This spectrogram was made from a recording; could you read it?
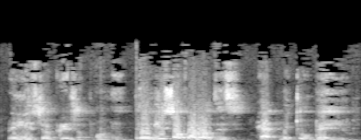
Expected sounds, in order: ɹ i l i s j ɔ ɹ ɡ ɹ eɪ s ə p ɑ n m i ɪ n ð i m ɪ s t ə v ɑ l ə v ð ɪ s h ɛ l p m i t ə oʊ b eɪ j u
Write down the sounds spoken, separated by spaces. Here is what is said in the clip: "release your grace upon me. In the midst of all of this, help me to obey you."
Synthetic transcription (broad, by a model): ɹ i l i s j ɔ ɡ ɹ eɪ s ə p ɑ n m i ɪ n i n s ə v ɑ l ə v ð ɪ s h ɛ l p m i t ə oʊ b eɪ j u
